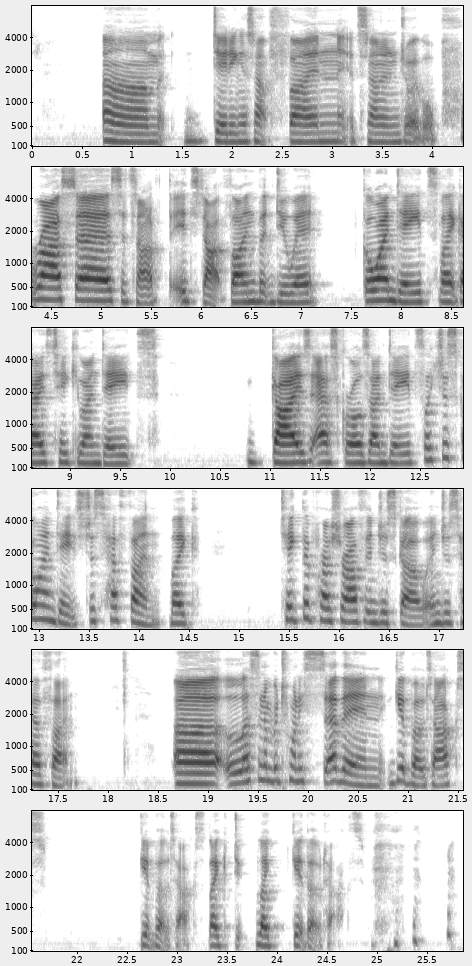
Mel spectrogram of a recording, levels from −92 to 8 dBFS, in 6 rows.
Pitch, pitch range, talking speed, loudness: 200 Hz, 190-230 Hz, 150 wpm, -24 LUFS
